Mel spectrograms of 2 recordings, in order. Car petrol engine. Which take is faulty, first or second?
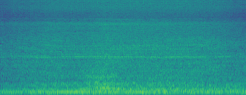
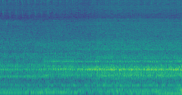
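second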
